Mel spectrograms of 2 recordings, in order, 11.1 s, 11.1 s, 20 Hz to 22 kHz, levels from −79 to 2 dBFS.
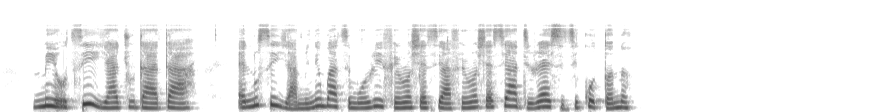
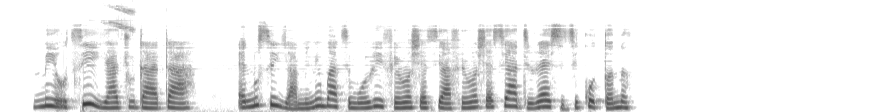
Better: first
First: none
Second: noise reduction (neural mask model DeepFilterNet 3)

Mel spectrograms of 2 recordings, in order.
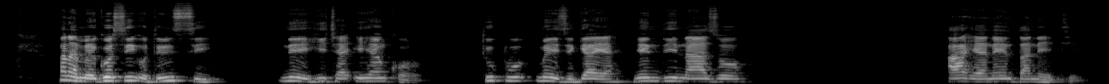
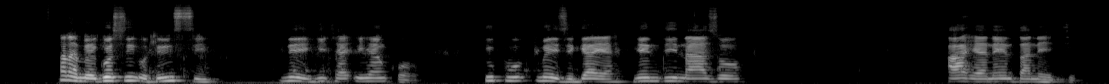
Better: first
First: none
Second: noise reduction (neural mask model DeepFilterNet 3)

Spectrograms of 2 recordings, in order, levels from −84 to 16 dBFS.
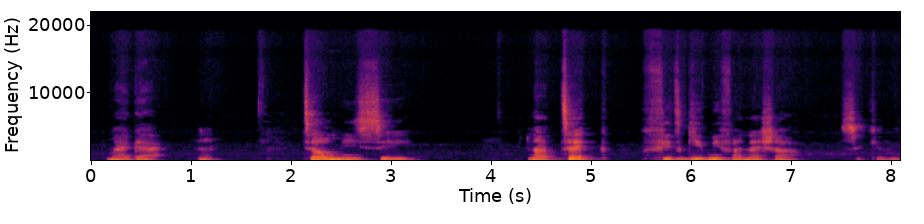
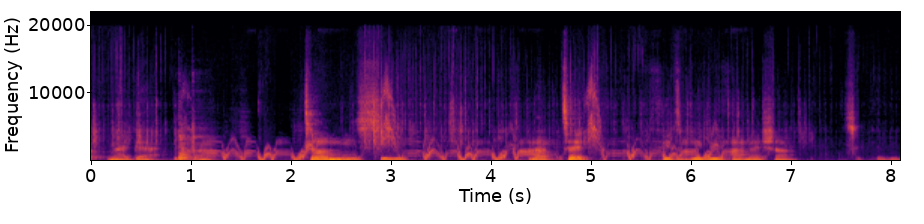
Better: first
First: none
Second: noise reduction (neural mask model RNNoise)

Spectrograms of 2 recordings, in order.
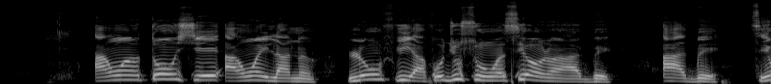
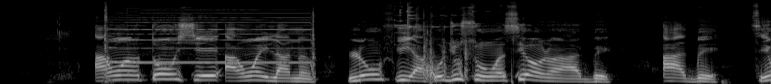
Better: first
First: none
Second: background sound (Shatter + Printer); 10 dB below the speech

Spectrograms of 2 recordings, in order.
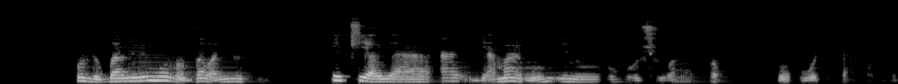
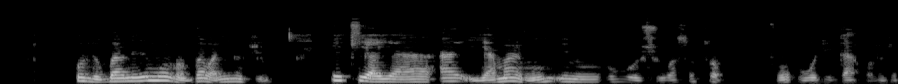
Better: second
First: noise reduction (neural mask model DeepFilterNet 3)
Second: none

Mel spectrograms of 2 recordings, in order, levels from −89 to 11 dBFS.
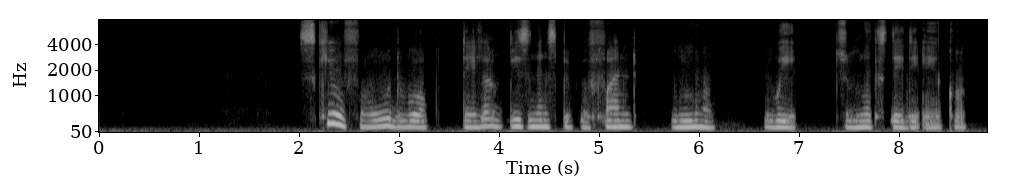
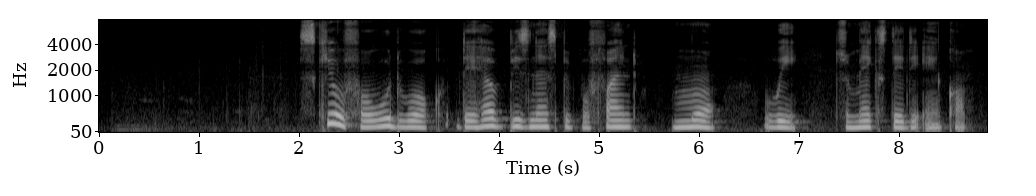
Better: second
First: noise reduction (neural diffusion model UNIVERSE++)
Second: none

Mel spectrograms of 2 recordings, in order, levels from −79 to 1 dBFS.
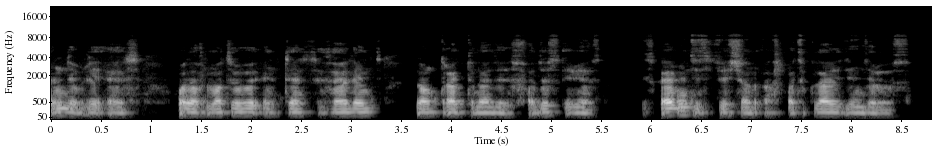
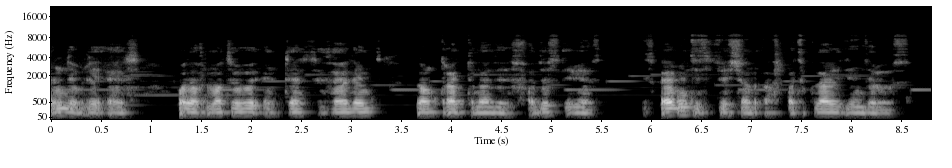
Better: first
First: none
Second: noise reduction (classical method log-MMSE)

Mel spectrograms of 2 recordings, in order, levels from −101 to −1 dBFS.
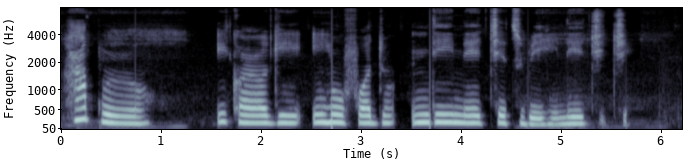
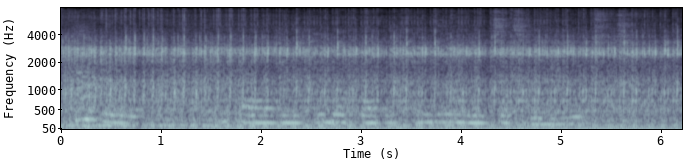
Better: first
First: none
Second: background sound (Mechanisms); 5 dB above the speech // room echo; dies away in 0.5 s

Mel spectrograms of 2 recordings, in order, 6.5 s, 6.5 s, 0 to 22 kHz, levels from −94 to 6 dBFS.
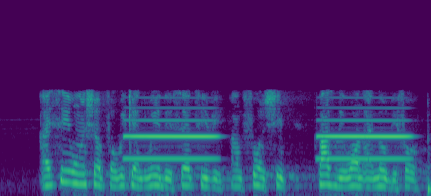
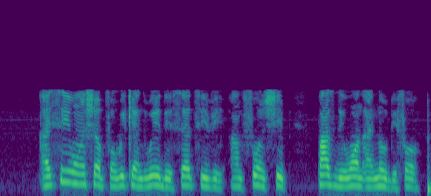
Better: second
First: background sound (Wind instrument, woodwind instrument); 4 dB above the speech // room echo; dies away in 1.2 s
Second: none

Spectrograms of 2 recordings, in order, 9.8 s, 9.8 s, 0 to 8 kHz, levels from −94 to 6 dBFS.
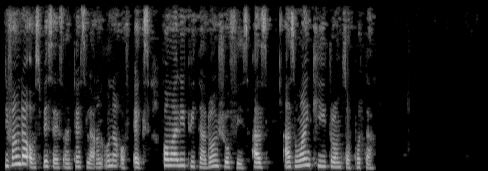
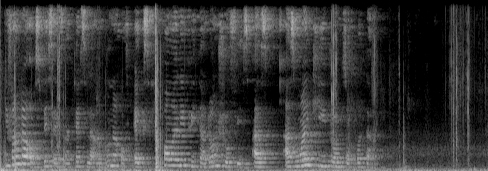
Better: first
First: none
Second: background sound (Wood); 4 dB below the speech // room echo; dies away in 0.8 s

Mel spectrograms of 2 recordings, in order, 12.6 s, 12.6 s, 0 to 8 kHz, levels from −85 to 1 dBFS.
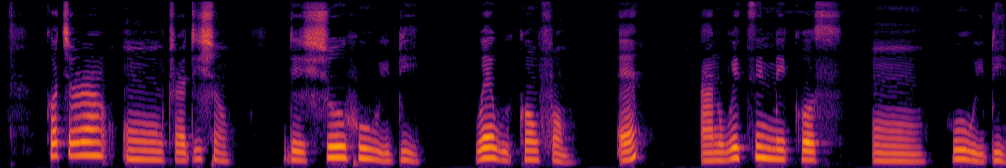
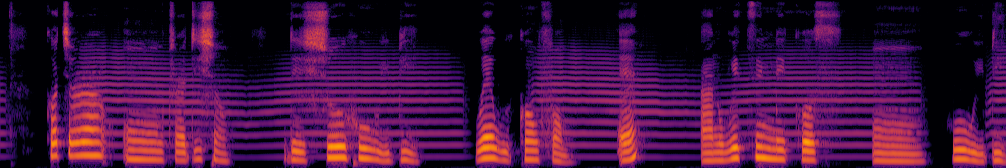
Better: first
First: none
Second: background sound (Trumpet); 18 dB below the speech

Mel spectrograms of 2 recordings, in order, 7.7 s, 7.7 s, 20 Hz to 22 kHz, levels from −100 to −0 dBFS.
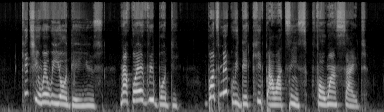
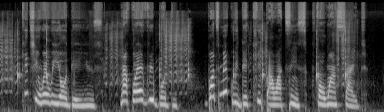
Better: first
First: none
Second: background sound (Livestock, farm animals, working animals + Tap); 15 dB below the speech

